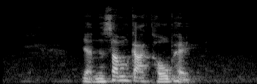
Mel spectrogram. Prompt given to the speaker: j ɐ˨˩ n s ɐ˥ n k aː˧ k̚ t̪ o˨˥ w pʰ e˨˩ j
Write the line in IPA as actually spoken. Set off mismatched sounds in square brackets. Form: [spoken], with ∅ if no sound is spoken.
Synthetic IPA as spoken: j ɐ˨˩ n s ɐ˥ [m] k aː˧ k̚ [t̪ʰ] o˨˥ w pʰ e˨˩ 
